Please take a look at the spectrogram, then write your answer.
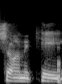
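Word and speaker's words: seanchaí: I might not be pronouncing it properly, but it looks like you've spelt Sean Choice, but it's Shana Key, which is the Gaelic for storytelling.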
